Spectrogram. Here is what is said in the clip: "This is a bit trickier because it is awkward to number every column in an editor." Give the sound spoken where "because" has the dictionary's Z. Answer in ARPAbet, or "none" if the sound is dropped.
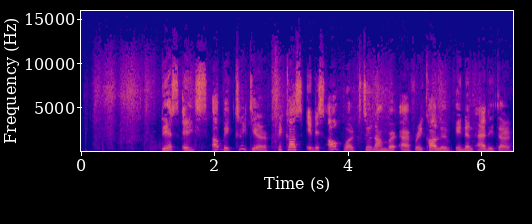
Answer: S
